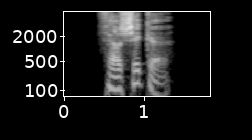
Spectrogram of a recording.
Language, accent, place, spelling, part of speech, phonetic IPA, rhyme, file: German, Germany, Berlin, verschicke, verb, [fɛɐ̯ˈʃɪkə], -ɪkə, De-verschicke.ogg
- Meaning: inflection of verschicken: 1. first-person singular present 2. singular imperative 3. first/third-person singular subjunctive I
